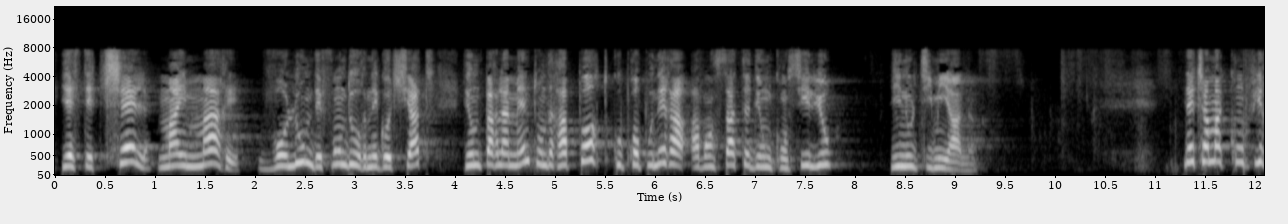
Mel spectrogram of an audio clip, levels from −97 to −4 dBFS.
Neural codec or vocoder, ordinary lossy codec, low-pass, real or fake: none; none; none; real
